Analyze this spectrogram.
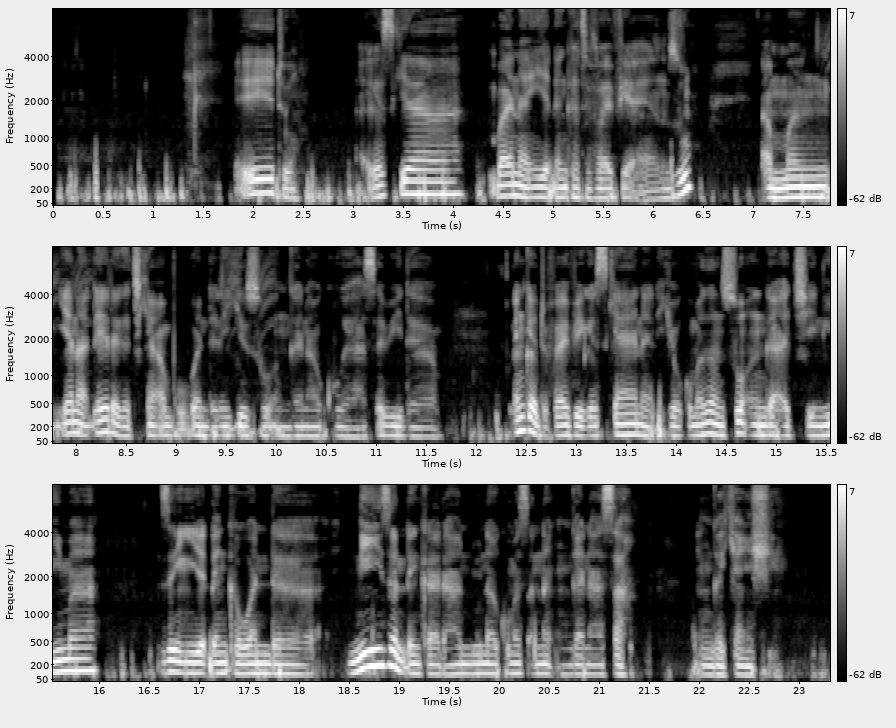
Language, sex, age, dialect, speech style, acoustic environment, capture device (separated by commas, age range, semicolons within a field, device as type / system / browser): Hausa, male, 18-24, Nigeria - Kano, happy, appliances, mobile / Linux / Chrome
